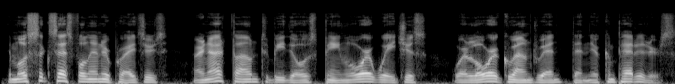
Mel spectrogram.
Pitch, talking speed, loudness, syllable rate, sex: 110 Hz, 180 wpm, -17 LUFS, 5.4 syllables/s, male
